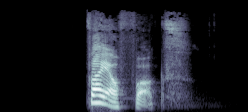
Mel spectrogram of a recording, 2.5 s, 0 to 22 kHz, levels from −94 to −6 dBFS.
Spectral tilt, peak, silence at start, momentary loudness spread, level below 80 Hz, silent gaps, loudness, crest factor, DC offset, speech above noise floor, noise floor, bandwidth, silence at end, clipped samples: -3 dB/octave; -2 dBFS; 0.85 s; 18 LU; -74 dBFS; none; -17 LUFS; 20 dB; under 0.1%; 60 dB; -78 dBFS; 15.5 kHz; 0.65 s; under 0.1%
